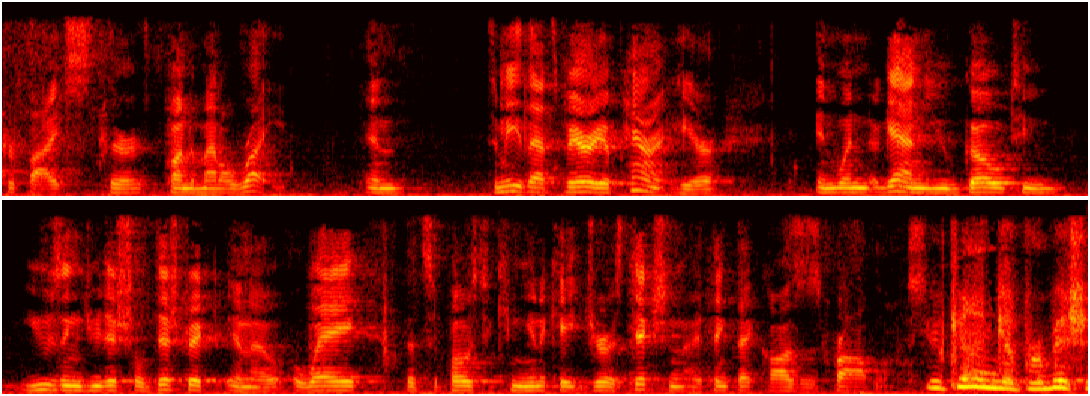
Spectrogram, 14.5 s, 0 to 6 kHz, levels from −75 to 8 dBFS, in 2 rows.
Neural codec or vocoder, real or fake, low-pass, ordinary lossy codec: none; real; 5.4 kHz; AAC, 32 kbps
